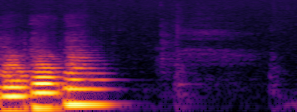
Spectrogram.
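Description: Tuba playing the last quick notes of a scale run, ending on a held note that stops about a second in, followed by near silence.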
